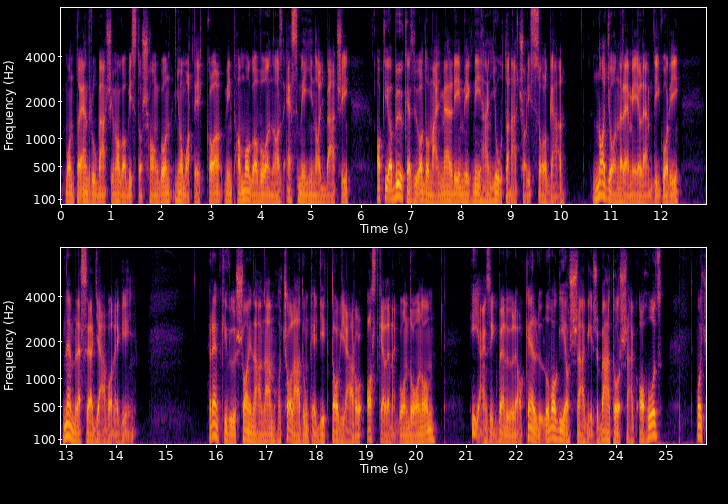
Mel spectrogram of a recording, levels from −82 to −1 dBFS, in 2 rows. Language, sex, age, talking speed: Hungarian, male, 50-69, 110 wpm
